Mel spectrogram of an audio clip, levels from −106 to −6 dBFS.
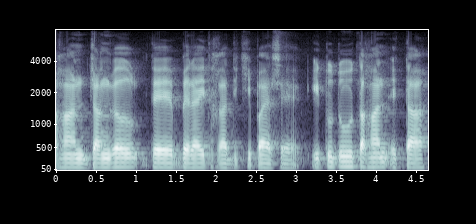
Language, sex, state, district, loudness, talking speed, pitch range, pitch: Nagamese, male, Nagaland, Dimapur, -18 LUFS, 165 wpm, 90-95 Hz, 90 Hz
